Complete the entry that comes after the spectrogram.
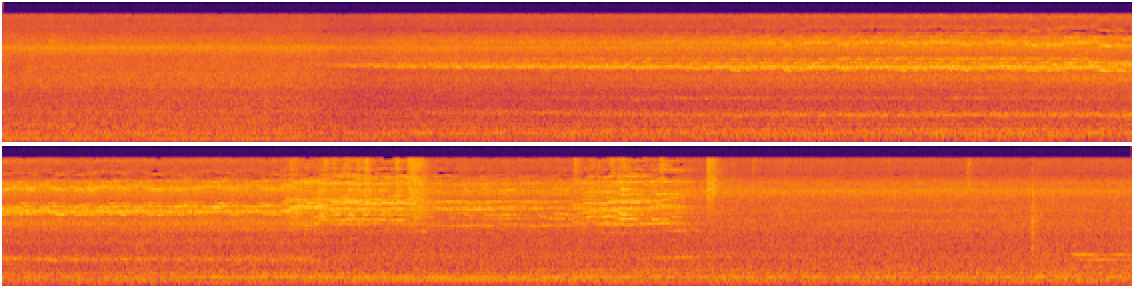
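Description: MTR East Rail Line electric train pulling into the platform and braking to a stop. A steady high whine builds from about four seconds in, and the wheels squeal in the last few seconds before the train halts, about eighteen seconds in. Near the end a two-tone chime begins.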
